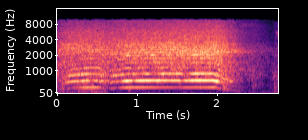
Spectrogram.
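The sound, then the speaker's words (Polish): A larger electric blender used for grinding lightly boiled meat grinds with a steady, loud motor whine over harsh whirring noise, holding one pitch for about two seconds before the tone bends downward and winds off. “Tato co półtora tygodnia kupuje sobie 2 kilo mięsa, specjalnie je kroi, miele, później lekko rozgotowuje, a to wszystko później trafia pod blender, no i do specjalnych kubeczków, które są zamrażane na przyszłość.”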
